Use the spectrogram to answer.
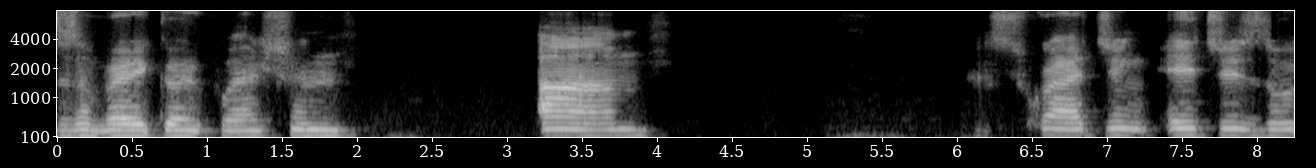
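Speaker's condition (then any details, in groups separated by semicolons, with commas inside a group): Toxic leukoencephalopathy, locked-in syndrome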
